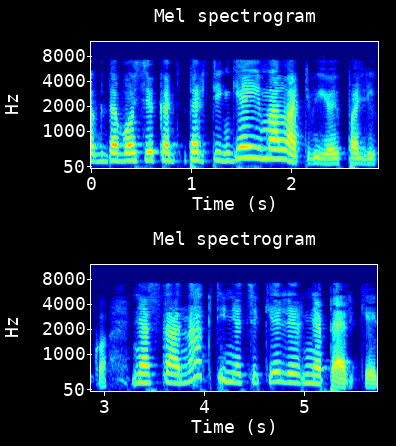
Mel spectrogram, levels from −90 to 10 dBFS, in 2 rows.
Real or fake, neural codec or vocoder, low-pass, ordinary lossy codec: real; none; 7.2 kHz; AAC, 32 kbps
